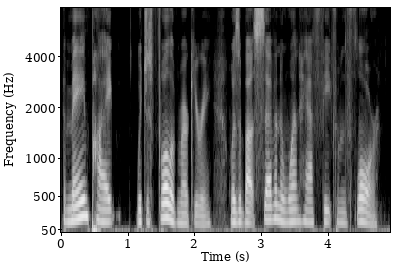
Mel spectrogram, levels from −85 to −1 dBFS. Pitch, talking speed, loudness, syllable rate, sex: 155 Hz, 220 wpm, -19 LUFS, 5.5 syllables/s, female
